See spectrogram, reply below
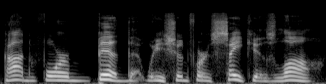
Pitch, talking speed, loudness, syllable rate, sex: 175 Hz, 145 wpm, -18 LUFS, 3.5 syllables/s, male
